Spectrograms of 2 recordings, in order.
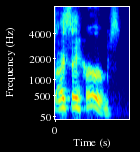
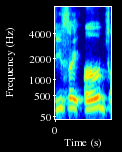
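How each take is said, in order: First: Herbs said as HERBS, with a clear h sound. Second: Herbs said as ERBS, silent h, American way; herbs without h. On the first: Host contrasting American and British herbs, saying HERBS with the h. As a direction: say herbs as HERBS with the h voiced. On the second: Host contrasting American and British herbs, saying ERBS without h. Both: Shown as a demonstration. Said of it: "You say herbs, I say herbs".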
